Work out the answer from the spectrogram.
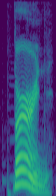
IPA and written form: bɝn (burn)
